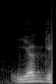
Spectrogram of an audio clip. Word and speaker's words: यज्ञ: यज्ञ है यज्ञ, प्रभुपाद जी ने अंग्रेजी में यज्ञ को अंत में यन लगा दिया है, तो फोनेटिक्स में ऐसा होता है, लेकिन वह उच्चारण करने योग्य नहीं होता है, समझे, साइलेंट है उसमें।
